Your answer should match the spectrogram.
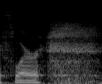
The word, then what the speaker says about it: FLIR: every time they say fleur because i've always pronounced it flare my entire life and then in front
